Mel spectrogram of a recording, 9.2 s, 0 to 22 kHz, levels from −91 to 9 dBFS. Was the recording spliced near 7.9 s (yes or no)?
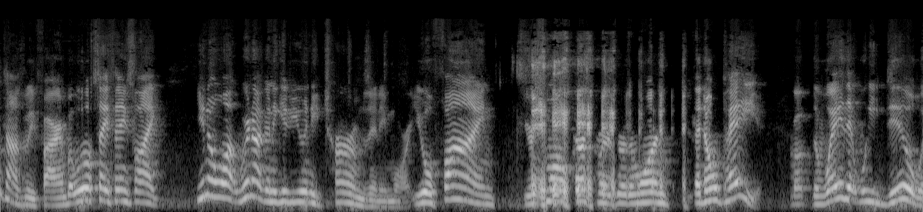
yes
